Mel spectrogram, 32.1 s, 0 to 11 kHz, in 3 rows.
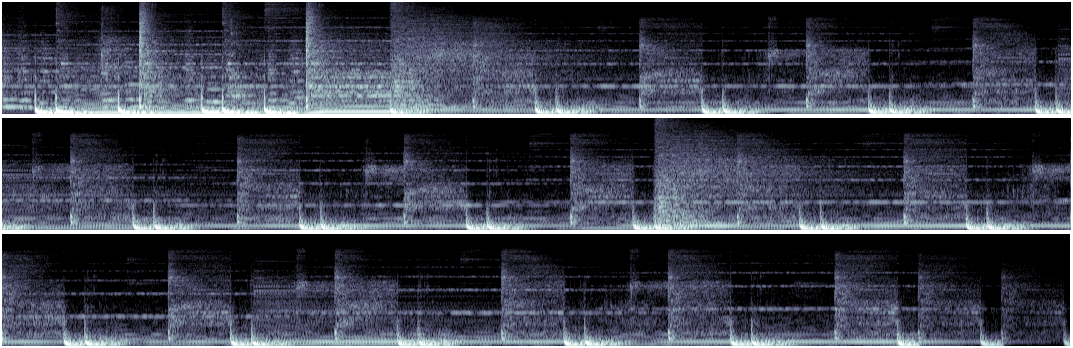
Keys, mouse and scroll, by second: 7.4 ctrl+l, 8.9 click, 11.1 Return, 12.0 click, 14.2 ctrl+alt+click, 15.1 ctrl+t, 15.4 right click, 15.9 click, 17.9 alt+click, 19.5 click, 21.1 Return, 22.3 click, 28.7 ctrl+t, 30.3 click.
